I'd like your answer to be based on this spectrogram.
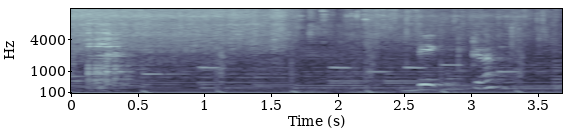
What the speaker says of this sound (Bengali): এই বেগুনগুলো দিয়ে দেবো। বেগুনগুলো একটু ভাজা করে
